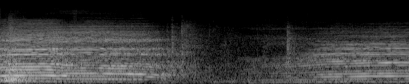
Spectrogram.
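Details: Calves in calf sheds at bucket feeding time give long, nasal moos that rise and fall, with a second bawl after a brief pause; cow.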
